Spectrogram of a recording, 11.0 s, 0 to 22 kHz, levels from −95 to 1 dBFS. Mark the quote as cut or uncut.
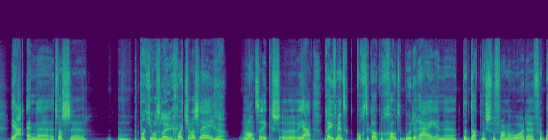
cut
